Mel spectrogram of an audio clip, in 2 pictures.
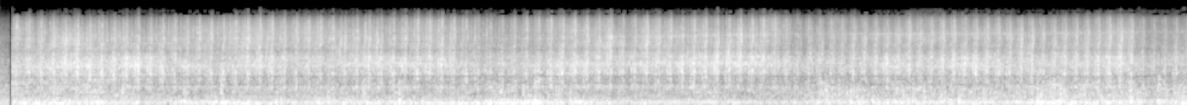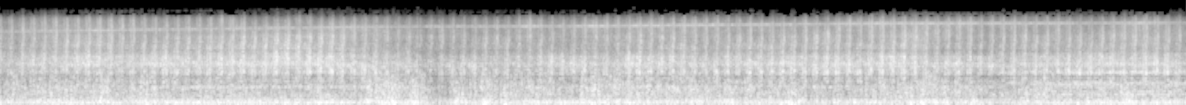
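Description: Passenger train running at speed, heard from an open coach doorway: a steady rumble of wheels on rail and rushing wind, with the engine drone of the twin ALCo diesel locomotives hauling it. A thin high whine slowly rises in pitch through the second half.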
